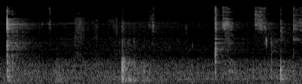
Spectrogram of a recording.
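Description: A utensil stirs fresh pico de gallo into an avocado guacamole mix in a bowl, giving a few faint scattered clinks and scrapes spaced across the moment, with no talking.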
